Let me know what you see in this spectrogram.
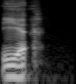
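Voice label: Vox Deny, Japanese; kingsraid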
